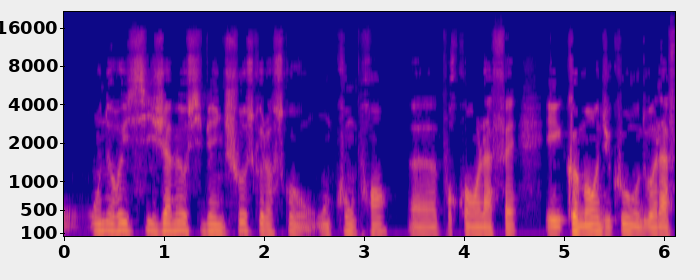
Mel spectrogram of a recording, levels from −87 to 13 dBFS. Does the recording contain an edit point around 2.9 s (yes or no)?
no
